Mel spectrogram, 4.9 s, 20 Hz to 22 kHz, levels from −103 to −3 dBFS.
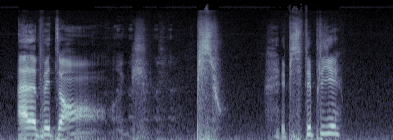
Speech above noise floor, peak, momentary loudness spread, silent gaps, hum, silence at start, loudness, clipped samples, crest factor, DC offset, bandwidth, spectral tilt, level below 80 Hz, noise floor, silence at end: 34 dB; -10 dBFS; 24 LU; none; none; 0.2 s; -29 LUFS; under 0.1%; 22 dB; under 0.1%; 18 kHz; -3.5 dB/octave; -46 dBFS; -61 dBFS; 0.65 s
